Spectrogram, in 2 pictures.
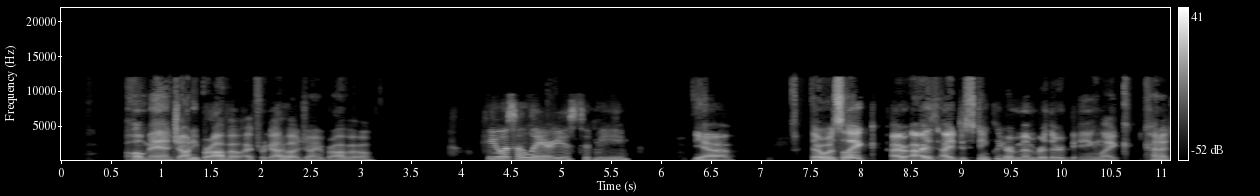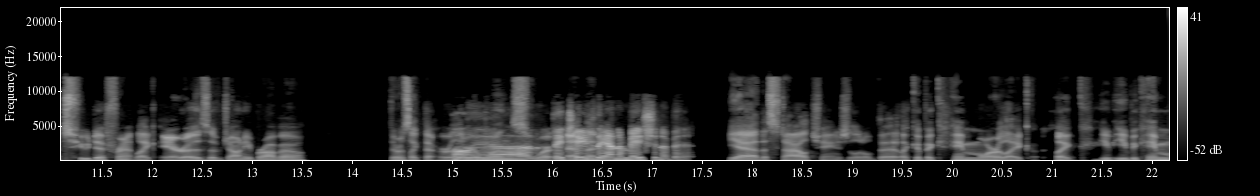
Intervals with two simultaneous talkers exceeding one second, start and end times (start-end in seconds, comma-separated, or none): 15.0-16.5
